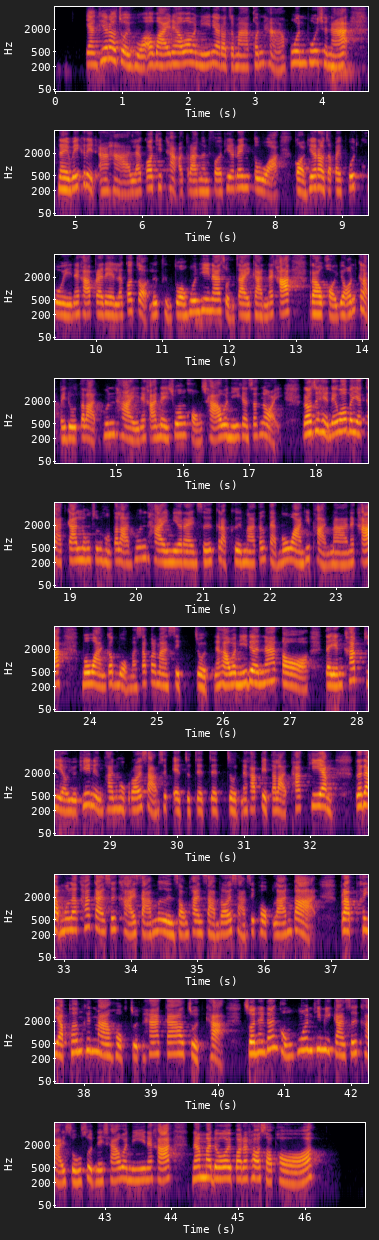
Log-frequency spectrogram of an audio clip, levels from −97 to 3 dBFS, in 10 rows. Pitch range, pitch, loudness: 205-255 Hz, 230 Hz, -24 LUFS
